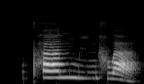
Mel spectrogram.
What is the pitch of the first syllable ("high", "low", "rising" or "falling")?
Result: high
